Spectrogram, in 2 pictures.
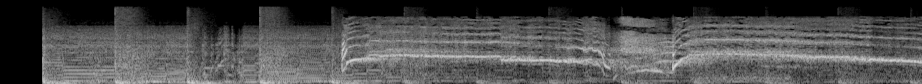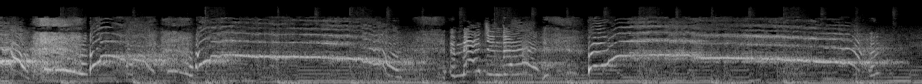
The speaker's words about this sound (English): Typical transgender Democrat shrieking at the top of her lung.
